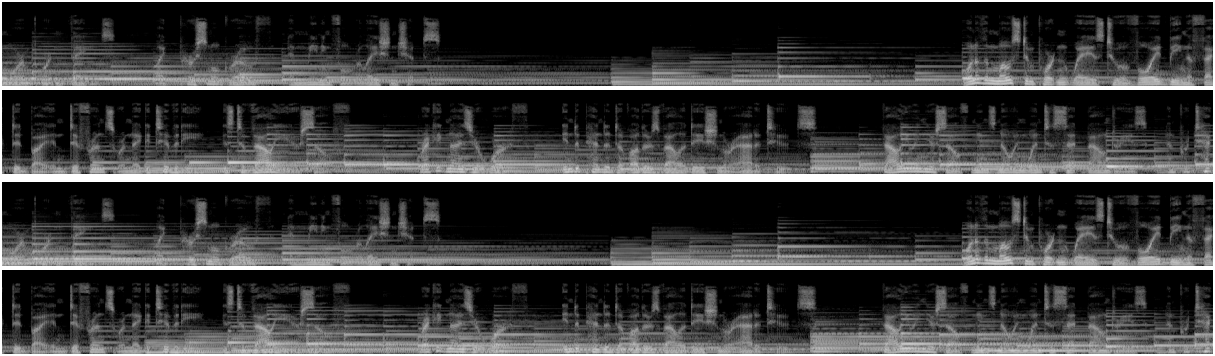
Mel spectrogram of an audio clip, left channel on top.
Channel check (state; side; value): normal; both; correlation 0.39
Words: more important things, like personal growth and meaningful relationships. One of the most important ways to avoid being affected by indifference or negativity is to value yourself. Recognize your worth, independent of others' validation or attitudes. Valuing yourself means knowing when to set boundaries and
